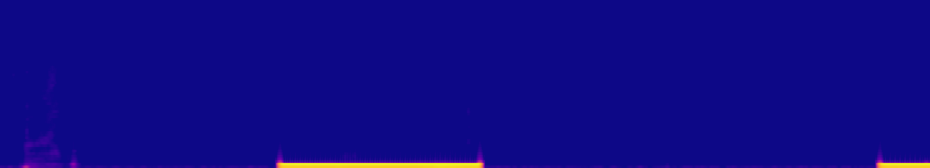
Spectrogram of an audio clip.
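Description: A telephone ringing as heard over the line: a steady, mid-pitched electronic ring tone lasting about two seconds, a long pause, then the tone starting again, over a faint low hum.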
